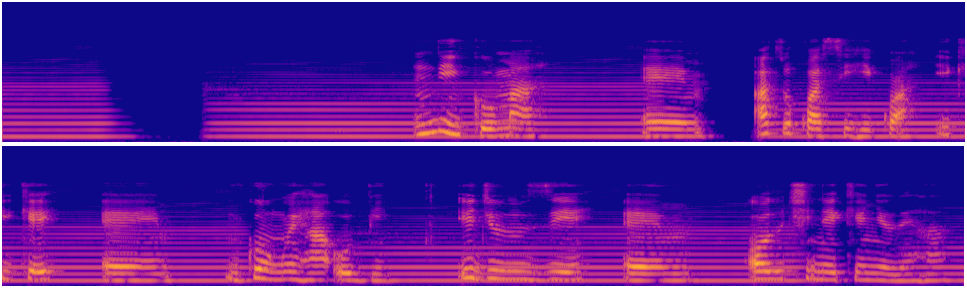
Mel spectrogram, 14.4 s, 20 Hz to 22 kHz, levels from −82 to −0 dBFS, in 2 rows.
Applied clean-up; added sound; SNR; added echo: none; Bowed string instrument; 10 dB; none.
